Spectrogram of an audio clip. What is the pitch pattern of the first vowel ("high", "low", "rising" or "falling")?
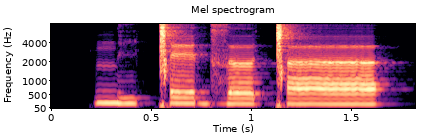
low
